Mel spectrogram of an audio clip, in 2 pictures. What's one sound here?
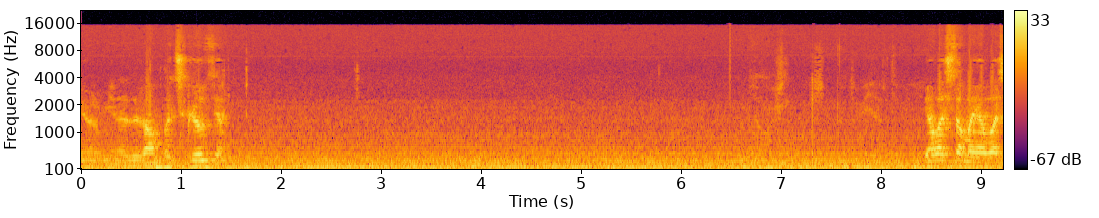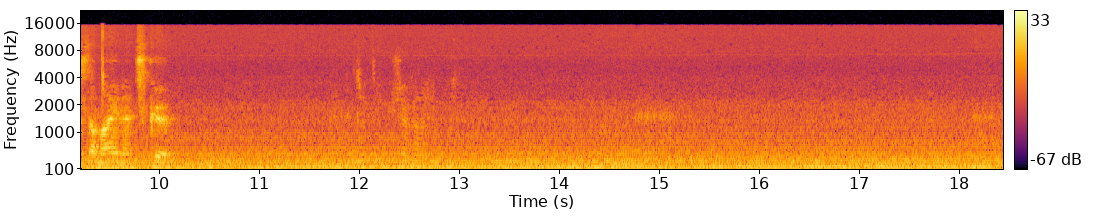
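Tyres hum on a motorway.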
